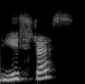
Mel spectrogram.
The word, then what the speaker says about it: eustress: And have you heard the word eustress? Eustress? Yes. Can you spell it? Yeah, it's spelled EU and then stress. Like European stress?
